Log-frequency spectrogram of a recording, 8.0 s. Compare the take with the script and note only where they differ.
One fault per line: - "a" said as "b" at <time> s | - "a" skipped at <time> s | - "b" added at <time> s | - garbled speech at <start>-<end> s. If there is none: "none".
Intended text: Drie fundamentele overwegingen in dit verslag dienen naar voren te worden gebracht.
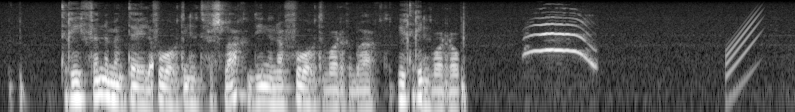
- "overwegingen" said as "voren" at 1.5 s
- garbled speech at 4.0-4.6 s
